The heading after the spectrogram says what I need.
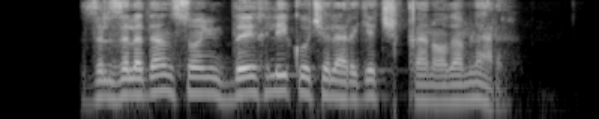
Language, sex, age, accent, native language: Uzbek, male, 25-34, Toshkent shahri, Uzbek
